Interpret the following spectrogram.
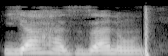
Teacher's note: زا کو سختی کے ساتھ زور سے ادا کرنا ہے، سیٹی کی ساؤنڈ کے ساتھ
